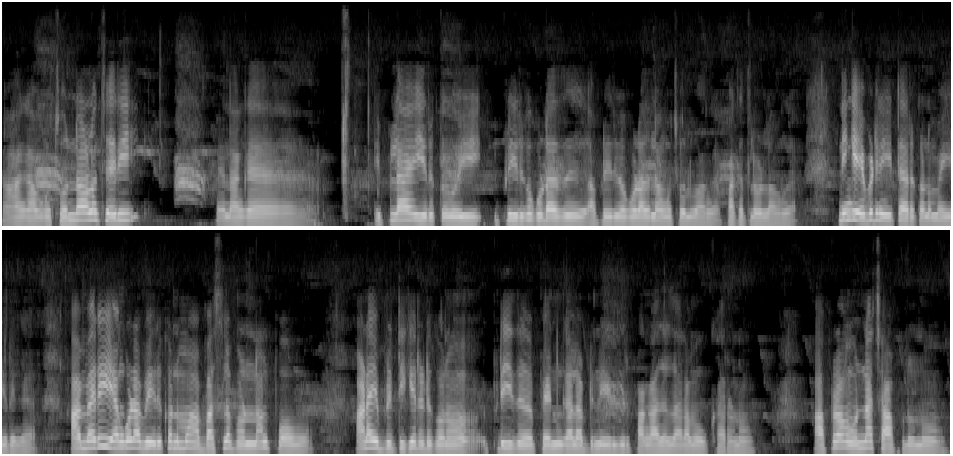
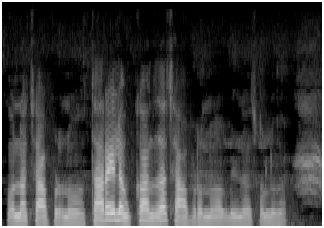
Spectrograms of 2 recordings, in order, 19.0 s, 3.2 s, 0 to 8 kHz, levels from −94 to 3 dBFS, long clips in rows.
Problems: background sounds at intervals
